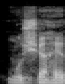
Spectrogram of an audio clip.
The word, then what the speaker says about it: مشاہرہ: کریں، تو اس میں درست تلفظ جو ہوگا میم کے اوپر پیش ہوتی ہے، یہ مشاہرہ ہوگا۔ سوال نمبر 24 جو ہے وہ اس طرح ہے کہ فعل متعدی کون سا فعل ہے؟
